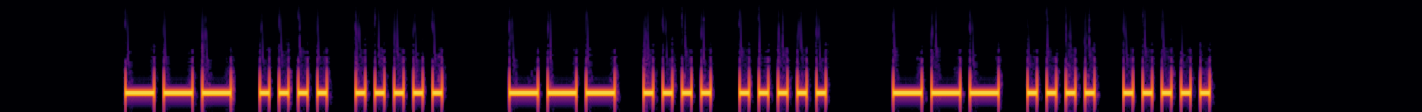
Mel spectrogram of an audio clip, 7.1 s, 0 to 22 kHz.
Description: Morse code, heard as a keyed tone, about 25 wpm, 700 Hz. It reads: OH5 OH5 OH5
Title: Callsign Prefixes for Top 25 DXCC - Repeated 3x - 25wpm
